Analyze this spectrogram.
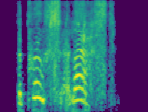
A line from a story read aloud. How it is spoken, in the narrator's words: Seal looked up with renewed hope in her eyes, and exclaiming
